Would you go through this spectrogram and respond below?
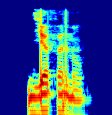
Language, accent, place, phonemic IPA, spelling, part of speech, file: French, France, Lyon, /dja.fan.mɑ̃/, diaphanement, adverb, LL-Q150 (fra)-diaphanement.wav
- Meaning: diaphanously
